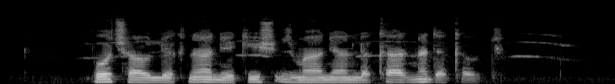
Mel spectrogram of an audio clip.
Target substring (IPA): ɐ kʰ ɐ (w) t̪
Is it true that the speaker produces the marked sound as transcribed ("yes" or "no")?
yes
